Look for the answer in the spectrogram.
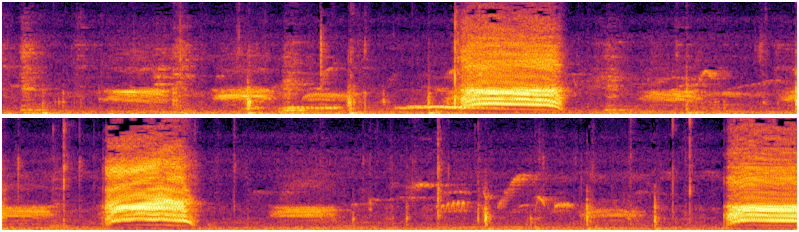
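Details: Crows fighting for food: faint distant caws in the background, then three loud, hoarse, drawn-out caws spaced a couple of seconds apart.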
